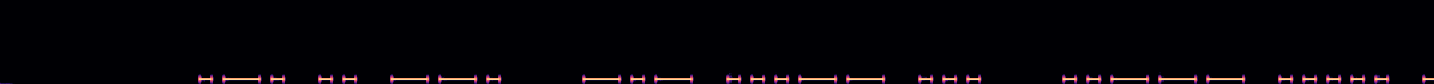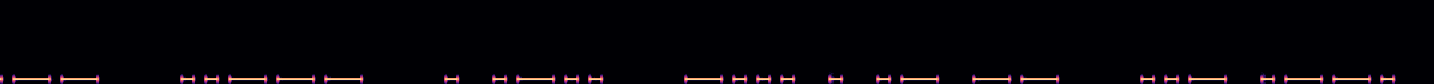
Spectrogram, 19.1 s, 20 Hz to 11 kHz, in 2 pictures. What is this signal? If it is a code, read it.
Morse code, heard as a keyed tone, about 16 wpm, 700 Hz. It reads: RIG K3S 25W 2 EL BEAM UP
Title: Practice QSO - Exchange 2 - Info - 15wpm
